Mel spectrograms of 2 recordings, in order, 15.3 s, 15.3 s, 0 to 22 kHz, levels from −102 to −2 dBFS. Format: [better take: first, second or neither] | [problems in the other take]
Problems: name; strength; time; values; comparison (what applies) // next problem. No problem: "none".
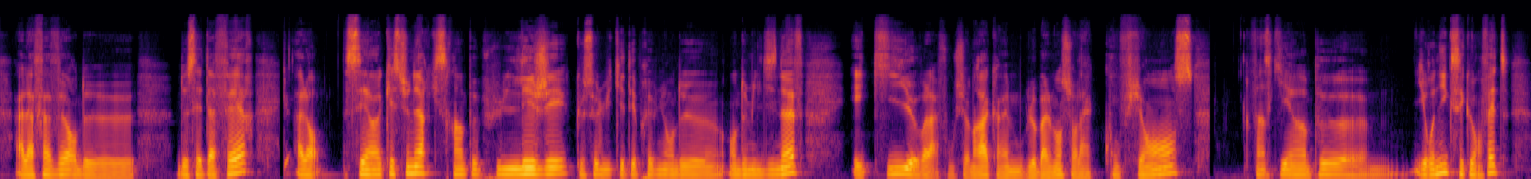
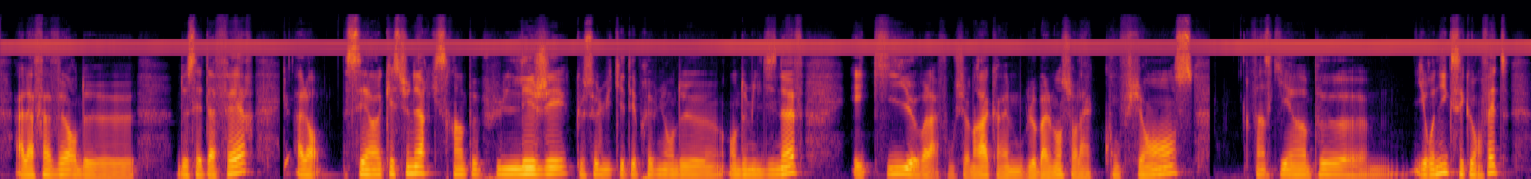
first | high-pitched whine; noticeable; throughout; 8 kHz, 10 dB below the speech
